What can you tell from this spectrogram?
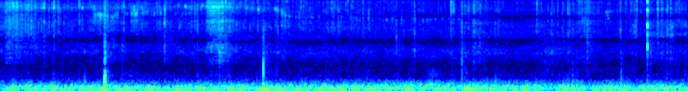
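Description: Whole chicken roasting on skewers over a wood fire: faint sizzling and crackling with a few sharp pops, over a low rumble.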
